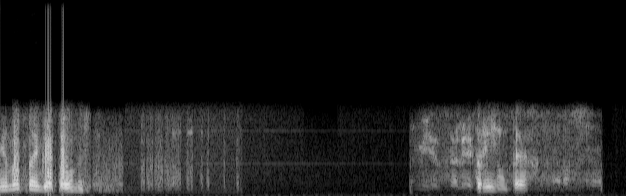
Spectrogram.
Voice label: Space to Ground; Expedition 39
